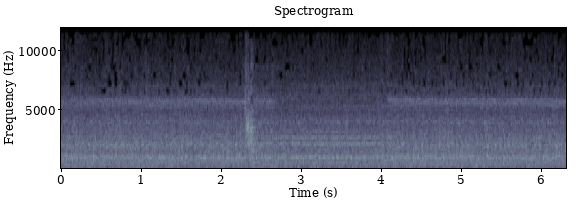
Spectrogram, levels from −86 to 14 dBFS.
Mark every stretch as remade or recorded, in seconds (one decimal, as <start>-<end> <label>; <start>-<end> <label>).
0.0-6.3 remade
